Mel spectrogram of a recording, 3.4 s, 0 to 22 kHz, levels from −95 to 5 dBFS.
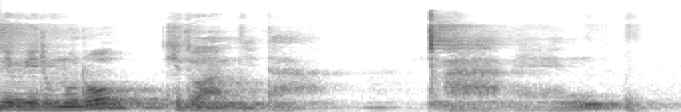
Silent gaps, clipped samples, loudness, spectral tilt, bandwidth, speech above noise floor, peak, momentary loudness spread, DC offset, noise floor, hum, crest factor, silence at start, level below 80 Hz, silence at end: none; under 0.1%; -31 LUFS; -5.5 dB/octave; 15 kHz; 31 dB; -12 dBFS; 23 LU; under 0.1%; -62 dBFS; none; 20 dB; 0 s; -62 dBFS; 0.25 s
